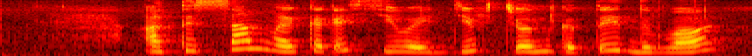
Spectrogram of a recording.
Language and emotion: Russian, positive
